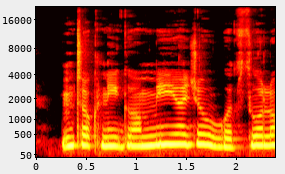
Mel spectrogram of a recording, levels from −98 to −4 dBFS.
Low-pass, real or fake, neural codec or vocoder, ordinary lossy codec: none; fake; vocoder, 44.1 kHz, 128 mel bands every 256 samples, BigVGAN v2; none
